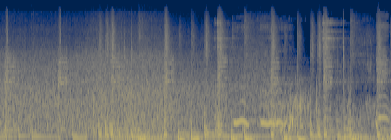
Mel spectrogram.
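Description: Ocean surf rolling onto a Moreton Island beach, a broad continuous wash of breaking waves close by, joined by bursts of splashing and faint voices and calls over the water.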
